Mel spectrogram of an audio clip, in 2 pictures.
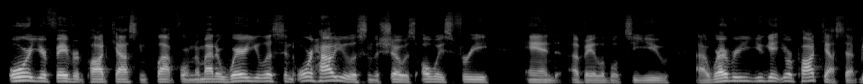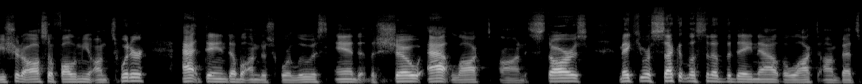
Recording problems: none

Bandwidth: 15 kHz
